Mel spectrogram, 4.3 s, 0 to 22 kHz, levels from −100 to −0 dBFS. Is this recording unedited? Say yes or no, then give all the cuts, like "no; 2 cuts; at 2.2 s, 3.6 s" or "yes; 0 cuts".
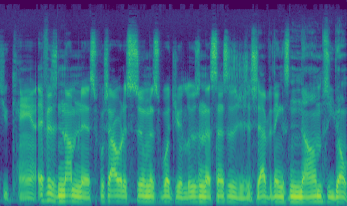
yes; 0 cuts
